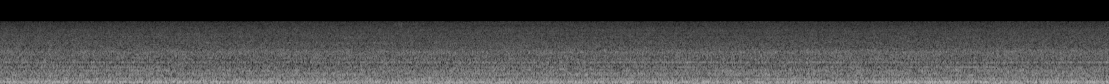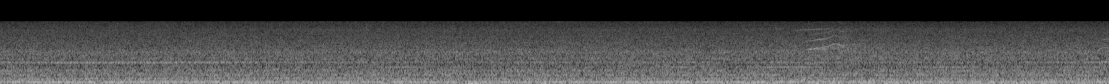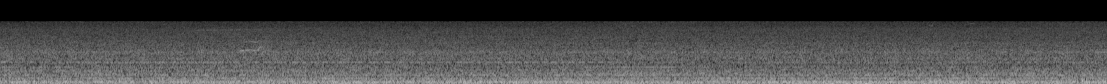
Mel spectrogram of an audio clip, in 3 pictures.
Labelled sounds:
19.0	19.7	killer whale, southern resident, 1.3 to 5.4 kHz

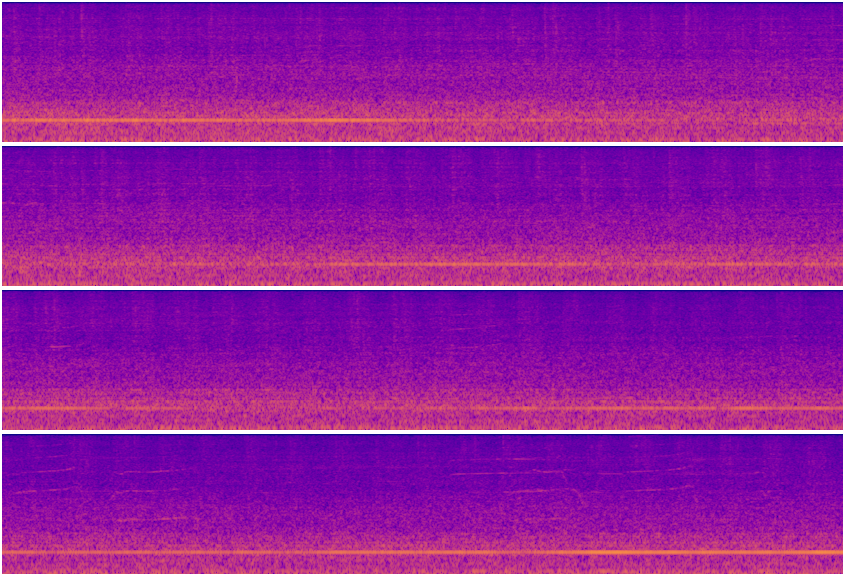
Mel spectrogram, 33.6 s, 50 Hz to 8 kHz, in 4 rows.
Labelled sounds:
7.9	9.0	killer whale, 1.6 to 5.6 kHz
10.1	11.3	killer whale, 3.3 to 4.1 kHz
16.5	17.7	killer whale, 2.0 to 6.0 kHz
21.1	22.3	killer whale, 2.1 to 5.9 kHz
25.1	27.3	killer whale, 0.80 to 8.0 kHz
29.4	32.5	killer whale, 0.88 to 8.0 kHz

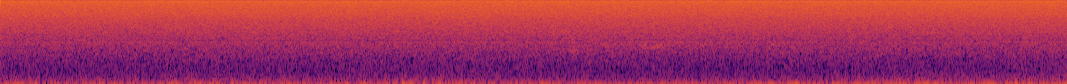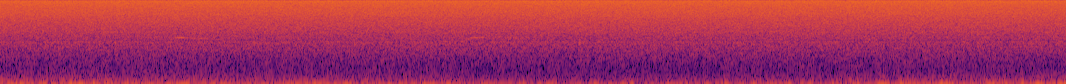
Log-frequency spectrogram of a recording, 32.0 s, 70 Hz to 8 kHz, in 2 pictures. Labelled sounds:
23.0	23.3	humpback whale, 0.86 to 1.0 kHz

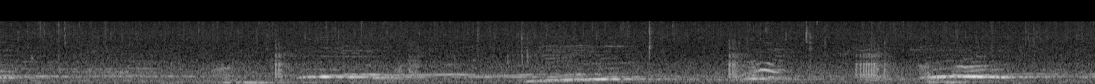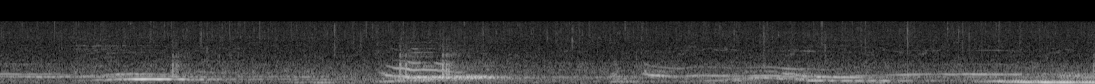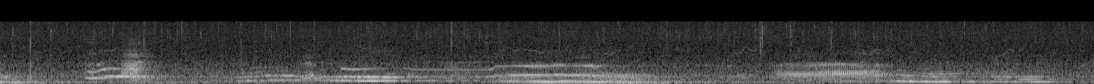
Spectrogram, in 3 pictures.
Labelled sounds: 5.6	6.3	humpback whale, 2.2 to 2.4 kHz
8.6	8.9	humpback whale, 1.3 to 1.6 kHz
9.6	9.9	croaking sound likely from a nearby submerged object, 0.78 to 0.91 kHz
14.8	15.3	humpback whale, 0.78 to 1.7 kHz
17.6	18.9	humpback whale, 0.78 to 2.1 kHz
20.7	21.0	humpback whale, 1.8 to 1.9 kHz
26.8	27.6	humpback whale, 0.78 to 2.0 kHz
30.0	30.4	humpback whale, 0.88 to 1.0 kHz

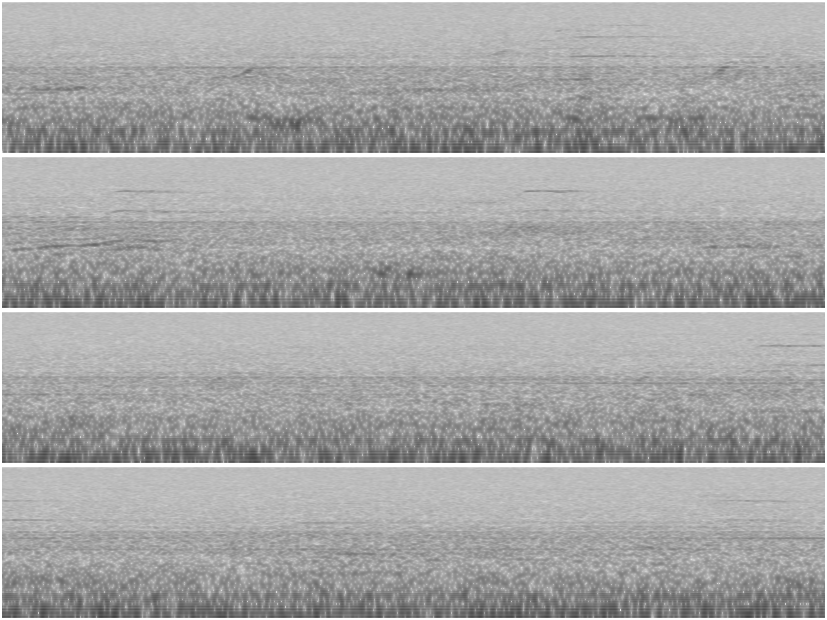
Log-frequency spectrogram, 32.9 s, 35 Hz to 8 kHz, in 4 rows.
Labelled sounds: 5.7	6.1	humpback whale, 1.1 to 2.3 kHz
9.3	9.9	humpback whale, 2.0 to 2.5 kHz
13.4	14.0	humpback whale, 2.2 to 2.4 kHz
24.0	24.7	humpback whale, 2.2 to 2.5 kHz

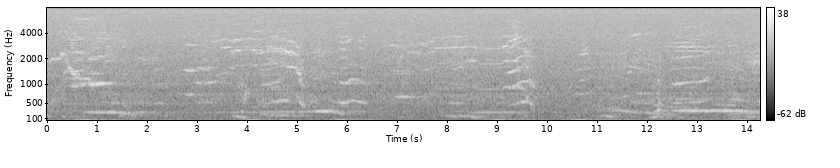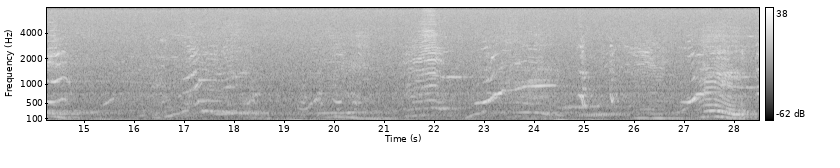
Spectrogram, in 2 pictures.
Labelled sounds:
0.0	1.3	humpback whale, 0.90 to 6.0 kHz
2.7	5.1	humpback whale, 1.0 to 4.4 kHz
5.8	6.4	humpback whale, 0.96 to 3.5 kHz
6.8	7.5	humpback whale, 2.2 to 3.0 kHz
7.8	9.8	humpback whale, 0.83 to 3.7 kHz
11.5	11.8	humpback whale, 1.6 to 1.8 kHz
12.3	14.8	humpback whale, 0.90 to 3.2 kHz
16.7	17.6	humpback whale, 0.80 to 3.9 kHz
18.0	18.3	humpback whale, 1.2 to 1.4 kHz
21.5	22.6	humpback whale, 0.90 to 4.4 kHz
23.0	24.4	humpback whale, 0.80 to 2.0 kHz
25.8	26.5	humpback whale, 1.5 to 2.8 kHz
27.2	28.2	humpback whale, 0.80 to 1.5 kHz

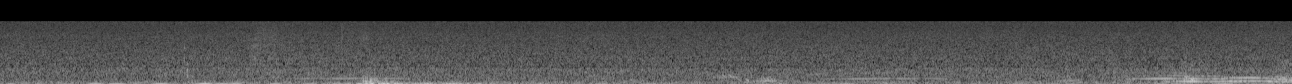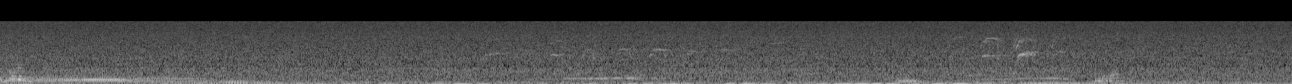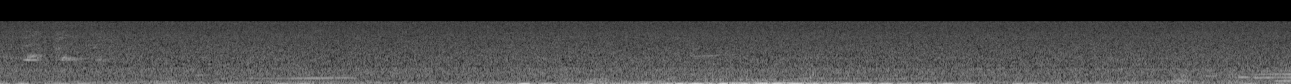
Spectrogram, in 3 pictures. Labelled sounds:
23.1	23.3	humpback whale, 1.3 to 1.8 kHz
32.7	33.1	humpback whale, 1.4 to 1.5 kHz

